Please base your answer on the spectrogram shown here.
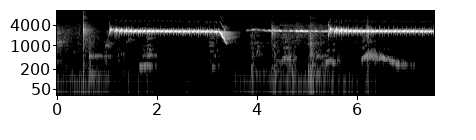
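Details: Common iora in lively 'gacor' singing with a full 'isian' repertoire: a high, pulsing trilled whistle held steadily about two seconds, sliding down at the end, then after a short pause a second long steady trill, with a few sharp clicks.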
